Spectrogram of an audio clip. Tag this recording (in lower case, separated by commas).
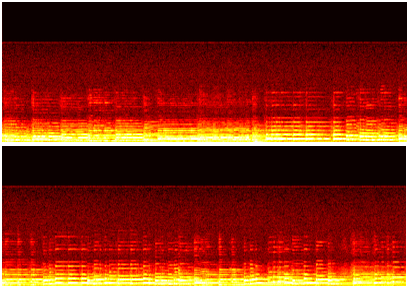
music, banjo, plucked string instrument, musical instrument, zither, guitar, playing banjo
